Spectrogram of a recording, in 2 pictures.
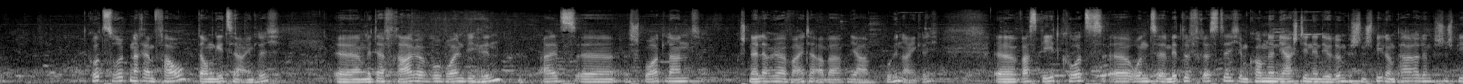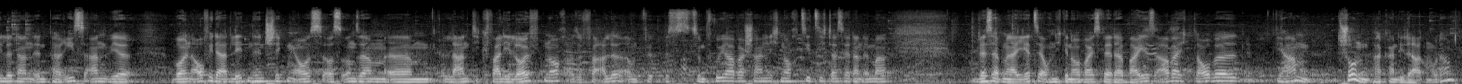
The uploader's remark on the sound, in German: In der Sonderfolge, die live in der Landesvertretung MV in Berlin aufgezeichnet wurde.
